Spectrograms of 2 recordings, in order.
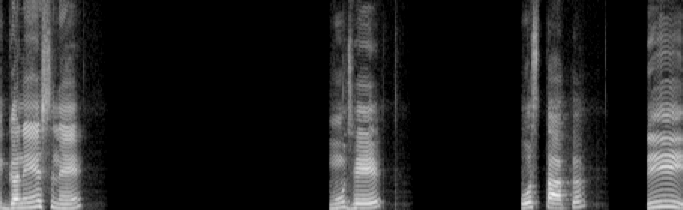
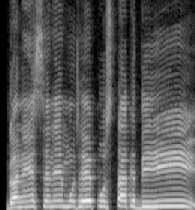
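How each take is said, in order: First: Ganesh ने मुझे पुस्तक दी slowly, word by word, long pauses; weight each word of Ganesh ने मुझे पुस्तक दी separately; sentence stress, dictated. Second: Ganesh ने मुझे पुस्तक दी as one slow, sustained line ending on a long दी; sentence stress. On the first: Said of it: "वाक्य में भी पता चल रहा है". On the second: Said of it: "तो ये वाक्य वाला घात हो गए". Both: Shown as a demonstration.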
